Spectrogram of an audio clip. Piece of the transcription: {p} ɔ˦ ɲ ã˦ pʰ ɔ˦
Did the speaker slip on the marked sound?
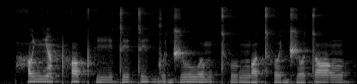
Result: yes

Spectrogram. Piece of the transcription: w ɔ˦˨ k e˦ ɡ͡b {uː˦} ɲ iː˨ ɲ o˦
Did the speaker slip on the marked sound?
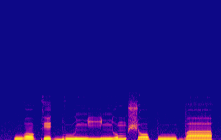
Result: no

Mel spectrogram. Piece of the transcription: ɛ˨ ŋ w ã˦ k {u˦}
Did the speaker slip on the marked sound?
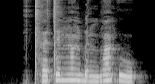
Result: yes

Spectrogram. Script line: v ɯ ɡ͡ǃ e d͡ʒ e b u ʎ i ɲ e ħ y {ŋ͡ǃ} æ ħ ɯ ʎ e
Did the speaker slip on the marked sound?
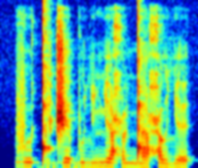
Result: no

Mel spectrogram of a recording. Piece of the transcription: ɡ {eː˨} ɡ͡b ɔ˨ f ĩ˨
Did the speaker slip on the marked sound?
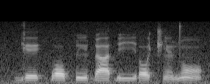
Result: no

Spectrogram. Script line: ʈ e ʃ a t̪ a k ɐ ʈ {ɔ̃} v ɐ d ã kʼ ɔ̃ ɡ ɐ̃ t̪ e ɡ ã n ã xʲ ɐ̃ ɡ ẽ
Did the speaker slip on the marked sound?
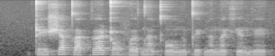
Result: yes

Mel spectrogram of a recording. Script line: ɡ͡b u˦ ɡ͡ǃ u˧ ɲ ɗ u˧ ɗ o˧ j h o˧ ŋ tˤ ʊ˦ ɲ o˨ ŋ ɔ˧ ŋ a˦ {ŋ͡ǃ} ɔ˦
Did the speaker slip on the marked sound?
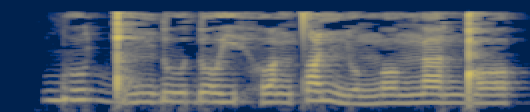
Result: no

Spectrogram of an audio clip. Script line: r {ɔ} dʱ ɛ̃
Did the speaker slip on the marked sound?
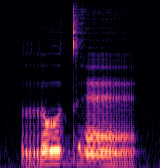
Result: yes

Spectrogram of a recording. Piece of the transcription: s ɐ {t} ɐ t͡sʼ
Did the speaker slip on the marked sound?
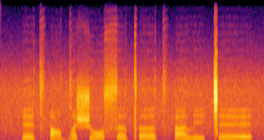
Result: yes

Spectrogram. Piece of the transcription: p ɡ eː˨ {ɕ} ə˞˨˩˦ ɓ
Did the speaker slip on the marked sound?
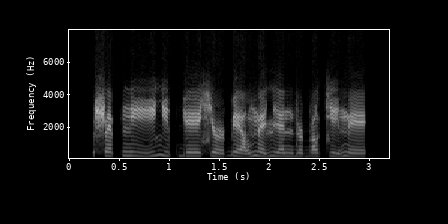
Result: no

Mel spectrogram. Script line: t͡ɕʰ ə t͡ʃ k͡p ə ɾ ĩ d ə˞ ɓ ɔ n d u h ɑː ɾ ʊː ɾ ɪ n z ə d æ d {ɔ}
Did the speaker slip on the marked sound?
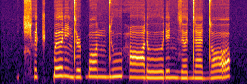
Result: no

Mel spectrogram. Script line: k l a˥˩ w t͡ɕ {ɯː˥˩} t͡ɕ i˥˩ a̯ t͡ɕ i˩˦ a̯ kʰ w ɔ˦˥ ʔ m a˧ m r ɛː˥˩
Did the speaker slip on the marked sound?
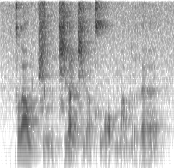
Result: yes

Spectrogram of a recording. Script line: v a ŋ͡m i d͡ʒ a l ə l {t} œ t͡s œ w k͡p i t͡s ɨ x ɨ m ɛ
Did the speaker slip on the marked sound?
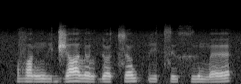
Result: yes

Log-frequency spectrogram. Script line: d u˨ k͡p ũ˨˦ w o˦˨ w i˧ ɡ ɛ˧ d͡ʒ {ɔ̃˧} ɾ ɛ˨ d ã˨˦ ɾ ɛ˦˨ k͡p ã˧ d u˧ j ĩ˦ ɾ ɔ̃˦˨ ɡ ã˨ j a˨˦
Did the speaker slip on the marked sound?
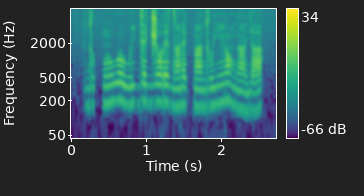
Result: yes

